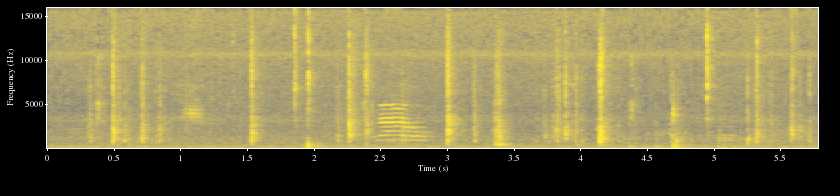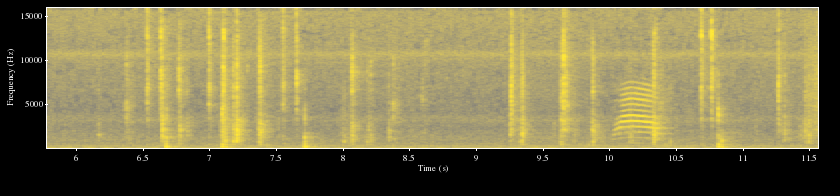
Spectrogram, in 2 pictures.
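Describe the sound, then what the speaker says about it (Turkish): A cat meows twice in the background, faint and far, while computer keyboard typing and clicks clatter steadily up close. "Kedimizin sesi."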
